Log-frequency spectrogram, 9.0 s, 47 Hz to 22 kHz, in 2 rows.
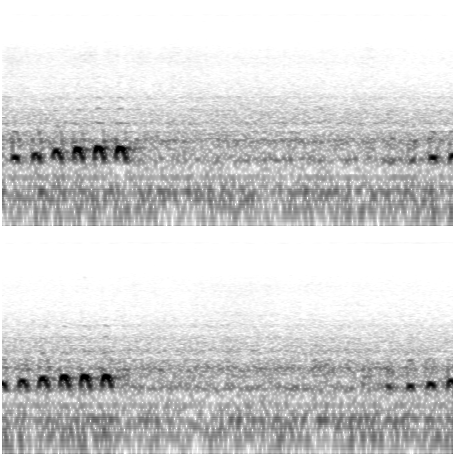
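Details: Ural owl calling at night by a nest box on 16 April 2024, the third night of nest visits: quick runs of seven or eight short, low, soft hoots, slightly rising and accelerating, repeated after pauses; otherwise quiet night background.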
